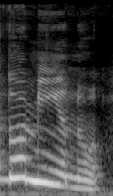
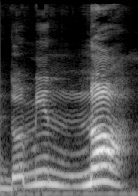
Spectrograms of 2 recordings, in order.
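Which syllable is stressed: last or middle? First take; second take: middle; last. First: The stress is on the middle syllable. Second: The stress is on the last syllable. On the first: The speaker calls it wrong. "Sem acento fica domino" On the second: The speaker calls it right. "é dominó"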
